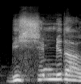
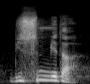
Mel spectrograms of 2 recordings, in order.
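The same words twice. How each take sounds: First: The word is said strongly and forcefully. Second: The word is said in a plain, normal voice.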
